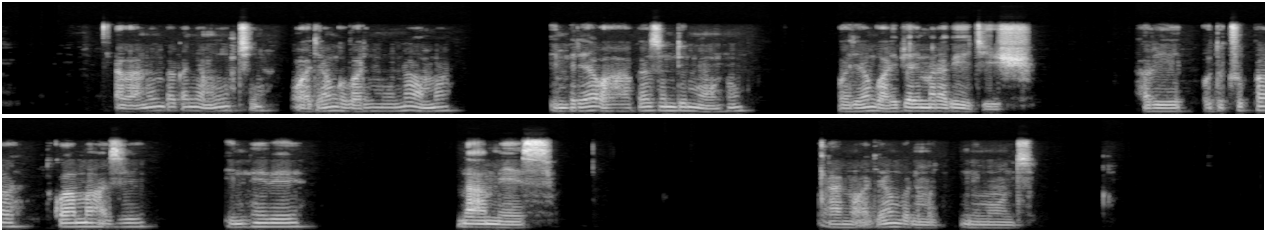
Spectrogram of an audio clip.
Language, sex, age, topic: Kinyarwanda, female, 50+, health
